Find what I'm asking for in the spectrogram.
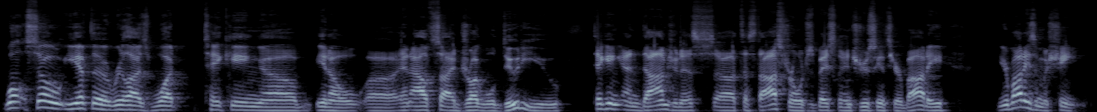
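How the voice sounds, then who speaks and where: Guest, man, late 30s, casual and animated, mid-pitch, acts out quotes. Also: brisk. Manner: animated storyteller, quotes people in voices. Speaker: guest, clinic owner. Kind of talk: casual interview talk.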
